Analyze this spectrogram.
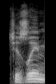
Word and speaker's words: Ghislaine: Ghislaine Maxwell.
